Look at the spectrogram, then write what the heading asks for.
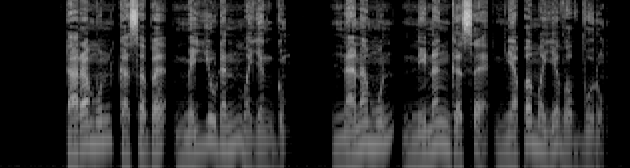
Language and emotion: Tamil, neutral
